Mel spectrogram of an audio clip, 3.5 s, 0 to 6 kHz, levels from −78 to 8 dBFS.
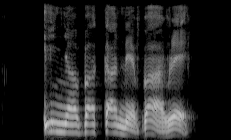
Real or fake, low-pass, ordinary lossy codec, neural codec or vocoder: real; 5.4 kHz; AAC, 48 kbps; none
